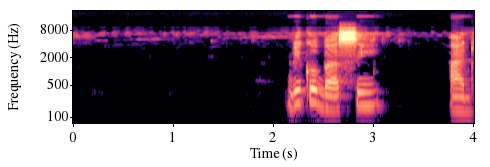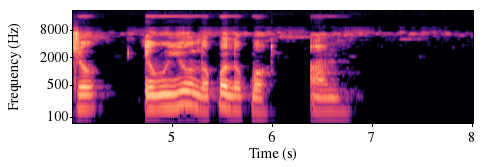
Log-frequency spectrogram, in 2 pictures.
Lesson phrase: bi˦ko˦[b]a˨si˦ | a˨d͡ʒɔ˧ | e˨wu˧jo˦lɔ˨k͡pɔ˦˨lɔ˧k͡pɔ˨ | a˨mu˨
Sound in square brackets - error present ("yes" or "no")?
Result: no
